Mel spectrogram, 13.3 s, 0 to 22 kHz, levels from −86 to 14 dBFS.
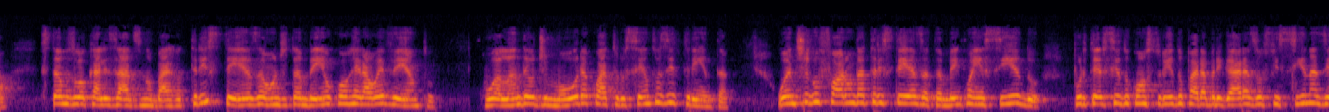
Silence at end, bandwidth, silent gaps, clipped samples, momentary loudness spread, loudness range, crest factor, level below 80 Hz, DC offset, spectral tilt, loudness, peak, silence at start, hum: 0 s; 9.2 kHz; none; under 0.1%; 7 LU; 2 LU; 12 dB; -60 dBFS; under 0.1%; -6 dB/octave; -18 LUFS; -6 dBFS; 0 s; none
